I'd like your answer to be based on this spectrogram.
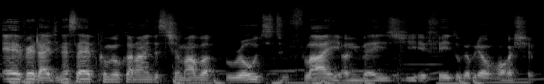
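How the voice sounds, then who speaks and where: A young man from Brazil with a Brazilian Portuguese accent, talking casually in a reaction vlog, chatty and quick to laugh. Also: on the low side, flat delivery, a bit bright, soft background music. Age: young adult. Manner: chatty, laughs often, repeats himself. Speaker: vlogger.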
